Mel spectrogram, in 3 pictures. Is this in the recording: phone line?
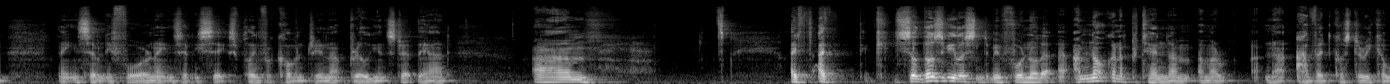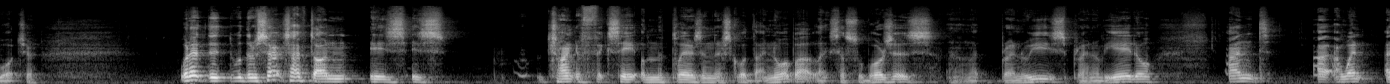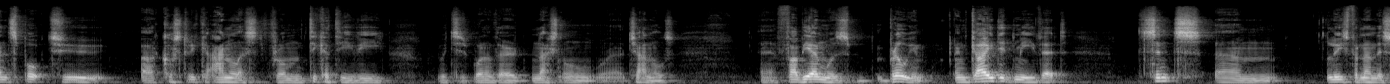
no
